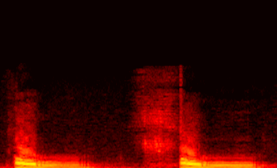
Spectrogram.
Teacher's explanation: وما قيل عن اللام يقال عن الراء، جربوا هكذا أر تجد بأن الصوت لم يجري جريان أش أو أس ولكنه لم ينحبس انحباس أق أو أب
